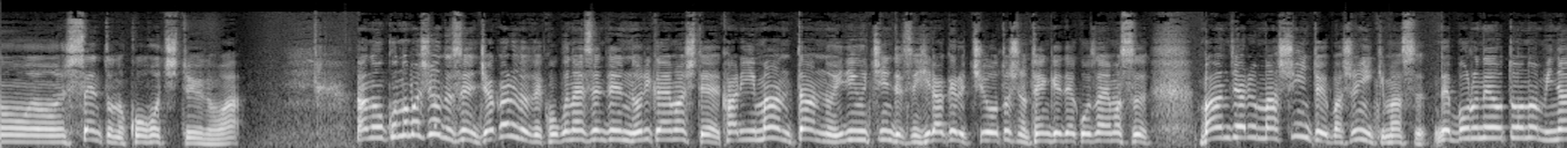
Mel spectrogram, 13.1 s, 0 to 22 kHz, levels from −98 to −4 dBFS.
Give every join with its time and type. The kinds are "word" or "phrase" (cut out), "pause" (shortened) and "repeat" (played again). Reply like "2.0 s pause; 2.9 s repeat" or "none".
6.0 s word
